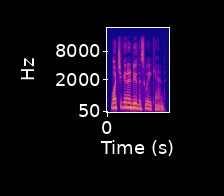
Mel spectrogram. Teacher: Did you hear how what are you going to was compressed into what you gonna? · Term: connected speech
